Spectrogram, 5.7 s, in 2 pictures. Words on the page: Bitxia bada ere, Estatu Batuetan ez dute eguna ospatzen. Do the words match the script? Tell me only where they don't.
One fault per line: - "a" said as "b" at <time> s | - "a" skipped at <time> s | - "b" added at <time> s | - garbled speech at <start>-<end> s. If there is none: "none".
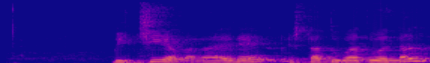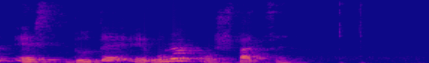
none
